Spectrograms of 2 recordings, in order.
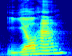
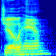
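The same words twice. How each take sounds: First: The name is said with the Norwegian pronunciation. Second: The name is said with the usual American pronunciation. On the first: The speaker calls it right. "Like Johan instead of" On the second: The speaker calls it wrong. "instead of Johan"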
